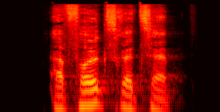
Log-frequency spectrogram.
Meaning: recipe for success, secret sauce
- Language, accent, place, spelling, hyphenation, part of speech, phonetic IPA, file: German, Germany, Berlin, Erfolgsrezept, Er‧folgs‧re‧zept, noun, [ɛɐ̯ˈfɔlksʀeˌt͡sɛpt], De-Erfolgsrezept.ogg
